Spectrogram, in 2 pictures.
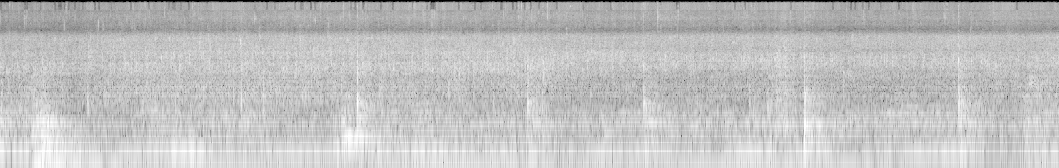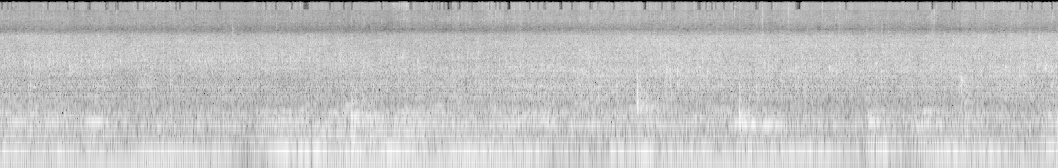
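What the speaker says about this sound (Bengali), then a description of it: "দেখেন এক সাইড কি সুন্দর ফ্রাই হয়ে গেছে।" Fish fries in a pan of oil, giving a continuous close sizzle with faint clicks and light stirring scrapes over about twenty seconds. Nobody talks.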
